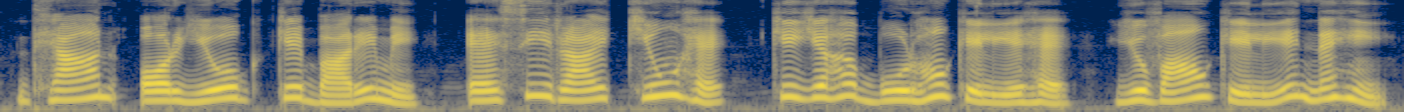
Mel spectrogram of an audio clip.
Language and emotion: Hindi, neutral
